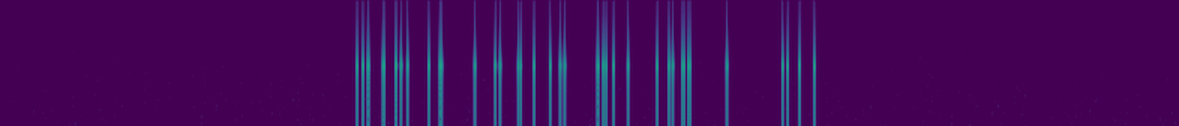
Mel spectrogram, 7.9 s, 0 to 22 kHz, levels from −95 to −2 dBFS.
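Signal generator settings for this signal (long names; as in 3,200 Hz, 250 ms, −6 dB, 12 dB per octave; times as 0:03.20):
Geiger counter clicks 13 per second −20 dBFS 3.13 s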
